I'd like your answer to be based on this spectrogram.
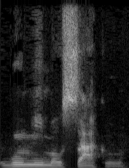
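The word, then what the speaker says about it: Wunmi Mosaku: I was mispronouncing her name last episode. I was butchering it. But Mumi Mosaku.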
